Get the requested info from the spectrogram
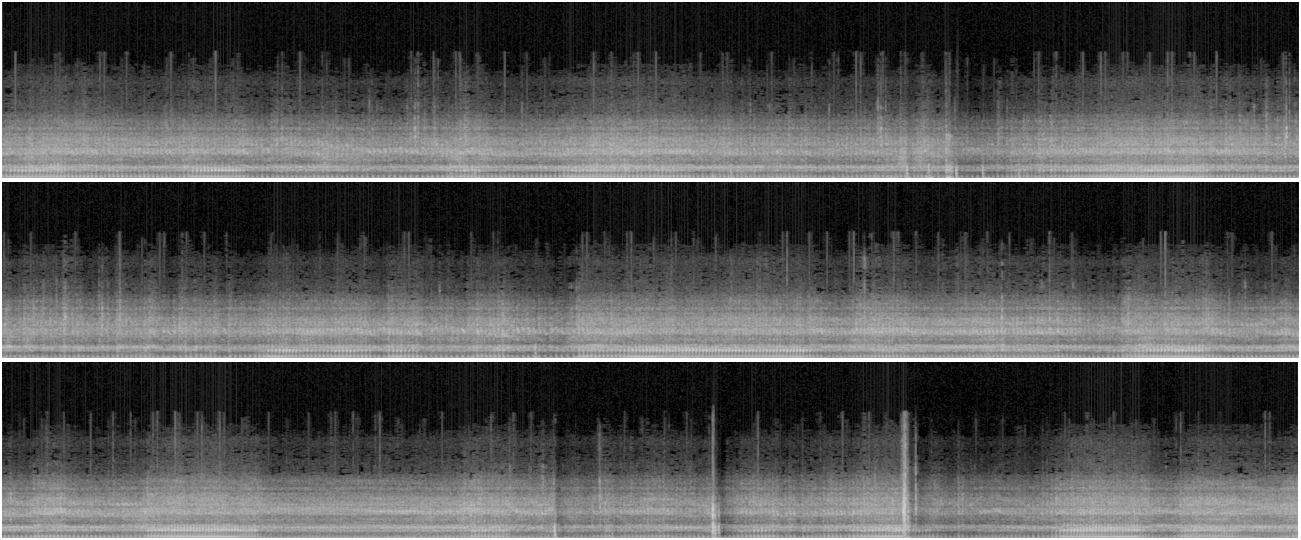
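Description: Dirt bike engine running under load on a rocky trail climb, its revs rising and falling with the throttle, with a couple of sharp knocks near the end.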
